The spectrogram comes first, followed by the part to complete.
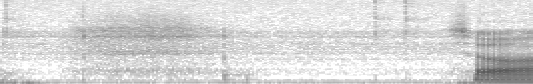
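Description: Faint computer mouse clicks against quiet room tone, followed near the end by a single spoken word.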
